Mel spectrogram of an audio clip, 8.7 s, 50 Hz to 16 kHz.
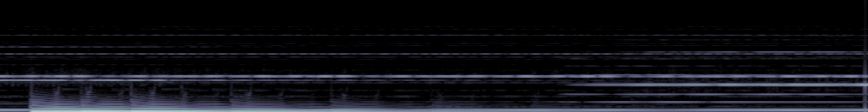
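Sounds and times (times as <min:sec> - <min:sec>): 
low pulsing experimental electronic drone hum: 0:00.1 - 0:08.6.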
